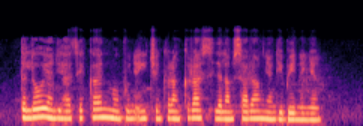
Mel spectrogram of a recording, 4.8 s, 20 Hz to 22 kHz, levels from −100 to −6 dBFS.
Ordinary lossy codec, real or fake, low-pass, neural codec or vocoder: Opus, 32 kbps; real; 7.2 kHz; none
